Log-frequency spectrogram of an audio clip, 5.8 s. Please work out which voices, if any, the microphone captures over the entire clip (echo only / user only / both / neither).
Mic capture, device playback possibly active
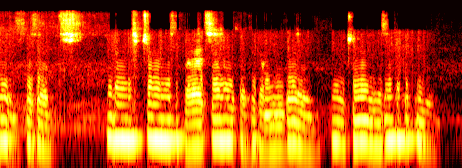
echo only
